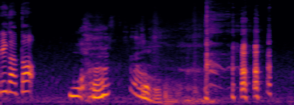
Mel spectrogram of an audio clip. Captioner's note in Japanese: あくび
